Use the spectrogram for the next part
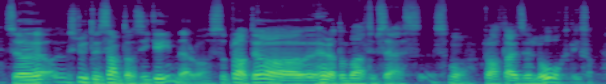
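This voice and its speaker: A man's voice: mid-range voice, gravelly, dark tone, slightly rough. A man talking casually as a podcast host, telling an anecdote in a loose, chatty way full of fillers. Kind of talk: casual chat.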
